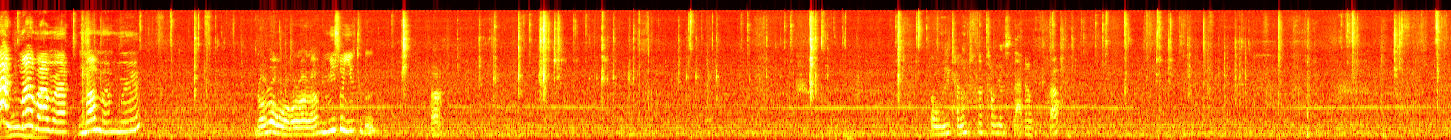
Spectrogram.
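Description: Plastic toy parts click and clatter.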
